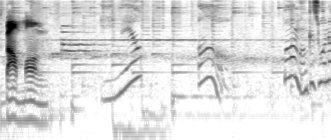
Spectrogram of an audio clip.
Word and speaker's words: Balmung: Because sometimes they deliver it as Balmunk, but it's Balmung.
